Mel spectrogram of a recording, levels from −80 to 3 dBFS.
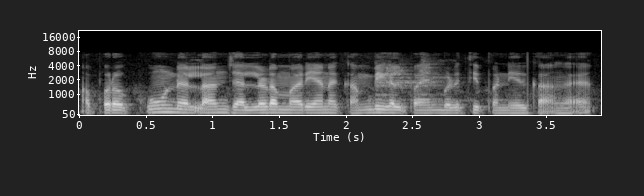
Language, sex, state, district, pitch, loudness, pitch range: Tamil, male, Tamil Nadu, Namakkal, 135 Hz, -19 LUFS, 125-140 Hz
